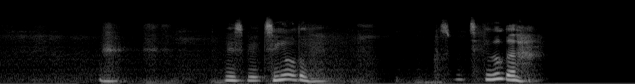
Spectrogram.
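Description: A young man speaks.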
